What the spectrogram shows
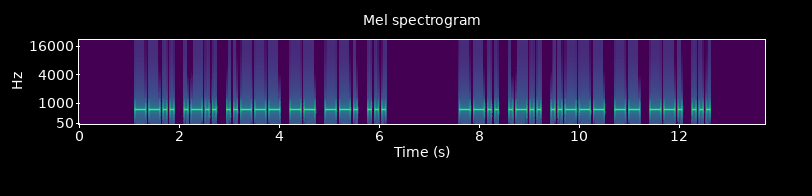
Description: Morse code, heard as a keyed tone, about 17 wpm, 700 Hz. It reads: ZL2MGS ZL2MGS
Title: DXCC-100 Call Signs - 6 Characters - Repeated 2x - 17wpm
